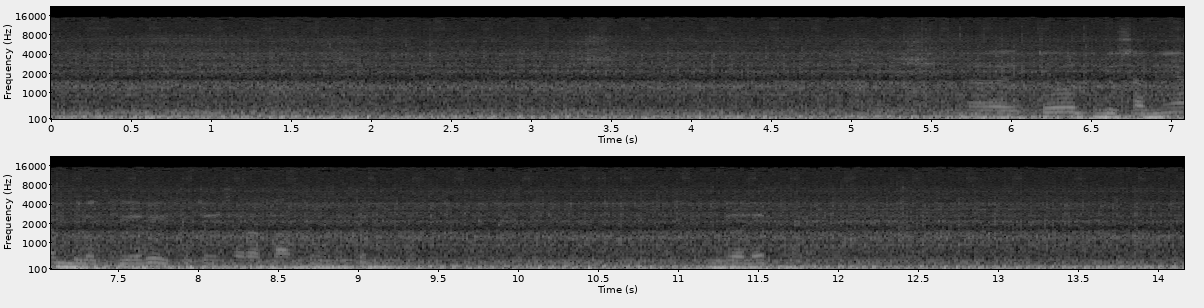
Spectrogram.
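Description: A motorcycle engine idles with a low, steady rumble close by.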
